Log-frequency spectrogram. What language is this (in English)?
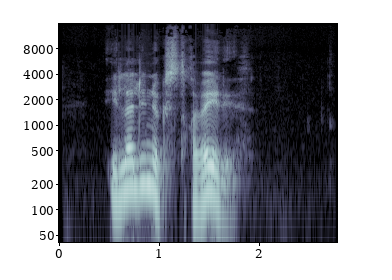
Kabyle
